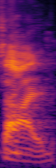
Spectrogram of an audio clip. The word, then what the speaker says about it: Shein: I'd be like, oh my God, my Shein $10 purse. – Shine. You know, it's pronounced Shine. It's Shein. It's Shine. I looked it up. The way you say it in English is Shine.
